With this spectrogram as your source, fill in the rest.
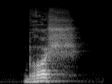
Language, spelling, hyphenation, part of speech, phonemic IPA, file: Dutch, broche, broche, noun, /brɔʃ/, Nl-broche.ogg
- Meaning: a brooch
